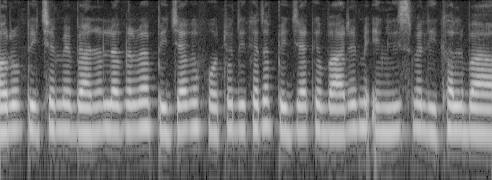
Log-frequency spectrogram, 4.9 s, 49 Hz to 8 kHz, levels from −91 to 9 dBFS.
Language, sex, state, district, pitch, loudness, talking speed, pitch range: Bhojpuri, female, Uttar Pradesh, Gorakhpur, 200 Hz, -16 LUFS, 205 wpm, 195-210 Hz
